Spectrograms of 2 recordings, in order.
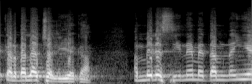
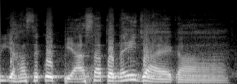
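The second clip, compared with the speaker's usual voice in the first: ordinary talk, nothing marked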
